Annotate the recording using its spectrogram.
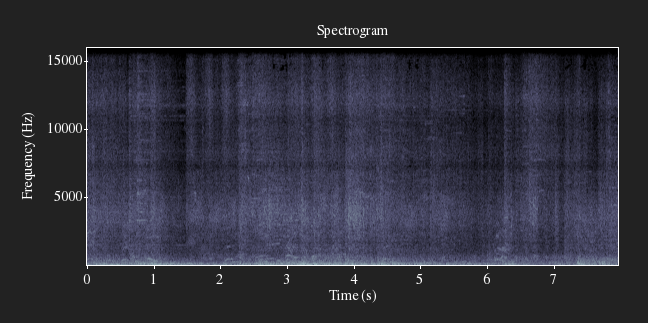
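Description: Magic blasts and clashing strikes burst in a busy fight.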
